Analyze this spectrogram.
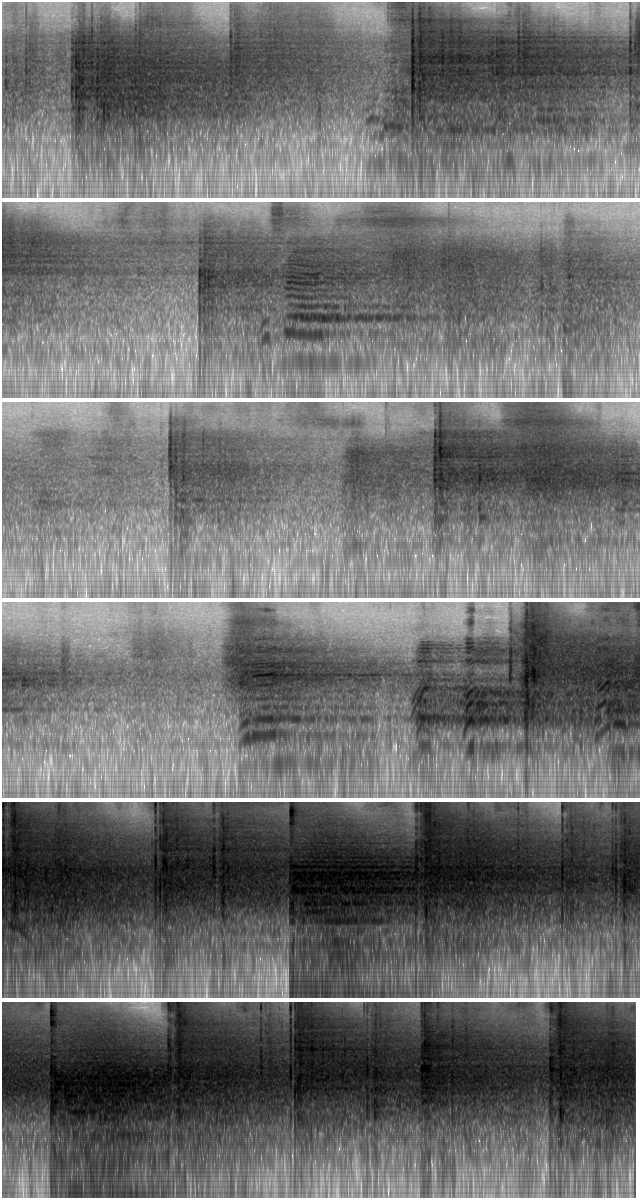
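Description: Hockey sticks slap pucks, the sharp cracks echoing around a large ice rink.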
